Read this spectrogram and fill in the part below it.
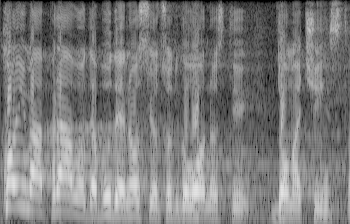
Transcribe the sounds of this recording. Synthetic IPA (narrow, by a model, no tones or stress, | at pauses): koimapɾaːʋo̞d̪abud̪eno̞siot̪so̞d̪ɡo̞ʋo̞ːɾnost̪i | d̪o̞mat͡ɕiːnst̪ʋa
